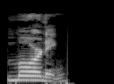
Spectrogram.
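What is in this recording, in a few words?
"morning", American English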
